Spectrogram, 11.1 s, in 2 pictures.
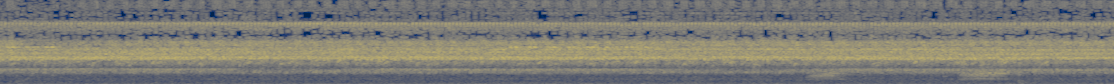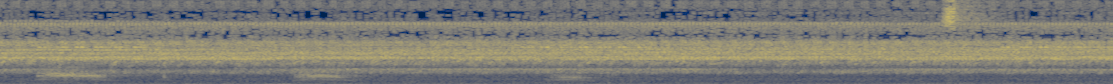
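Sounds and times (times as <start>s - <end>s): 
insect chorus at night by the Yacuma River: 0.0s - 11.1s
short frog calls at night by the Yacuma River: 3.8s - 11.1s.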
